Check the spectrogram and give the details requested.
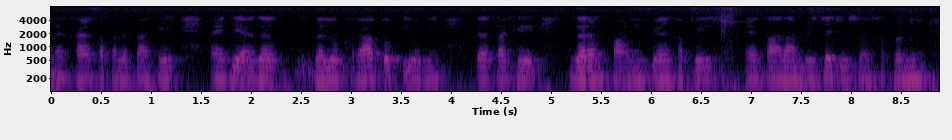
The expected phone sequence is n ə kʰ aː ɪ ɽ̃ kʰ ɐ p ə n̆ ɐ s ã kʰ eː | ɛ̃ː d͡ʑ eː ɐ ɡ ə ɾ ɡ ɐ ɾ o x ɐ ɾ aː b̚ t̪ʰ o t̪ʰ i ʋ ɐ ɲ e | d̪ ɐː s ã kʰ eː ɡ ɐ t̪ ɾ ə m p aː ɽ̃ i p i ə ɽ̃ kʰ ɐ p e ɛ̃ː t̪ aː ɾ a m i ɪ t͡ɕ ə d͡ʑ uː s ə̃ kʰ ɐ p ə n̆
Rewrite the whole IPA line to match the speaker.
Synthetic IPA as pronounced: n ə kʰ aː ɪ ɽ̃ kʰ ɐ p ə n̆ ɐ s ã kʰ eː | ɛ̃ː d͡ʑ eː ɐ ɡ ə ɾ ɡ ɐ l o x ɐ ɾ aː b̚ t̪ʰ o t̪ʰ i ʋ ɐ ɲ e | t̪ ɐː s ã kʰ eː ɡ ɐ ɾ ə m p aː ɽ̃ i p i ə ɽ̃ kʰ ɐ p e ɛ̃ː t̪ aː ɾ a m ɪ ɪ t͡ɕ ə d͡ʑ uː s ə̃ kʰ ɐ p ə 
